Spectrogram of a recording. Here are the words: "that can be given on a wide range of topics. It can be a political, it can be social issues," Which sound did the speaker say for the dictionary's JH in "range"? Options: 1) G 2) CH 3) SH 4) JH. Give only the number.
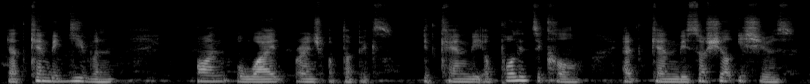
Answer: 2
